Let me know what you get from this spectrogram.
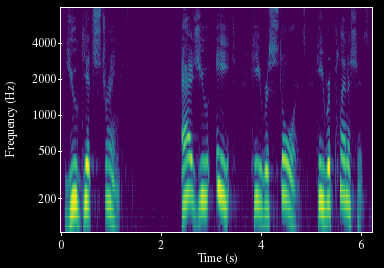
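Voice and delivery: slow, tender, spaced-out reassurance; gentle slow comfort. Acted. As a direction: linger on each promise to soothe. Preacher slows to a gentle comfort.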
